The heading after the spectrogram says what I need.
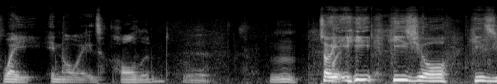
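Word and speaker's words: Haaland: to see his links with is harland yes holland as it's correctly pronounced too fair though in that interview where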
